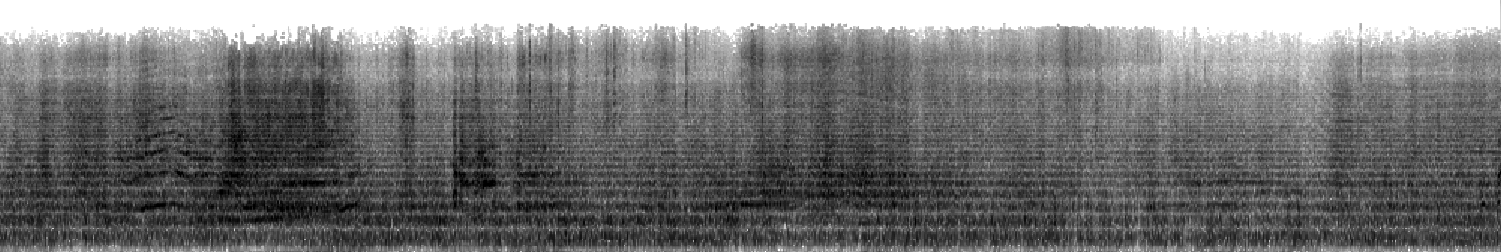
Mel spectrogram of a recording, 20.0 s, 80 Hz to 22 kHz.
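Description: Peugeot 206 race cars' engines revving and easing off as they run through the corners, over a steady droning tone underneath.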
